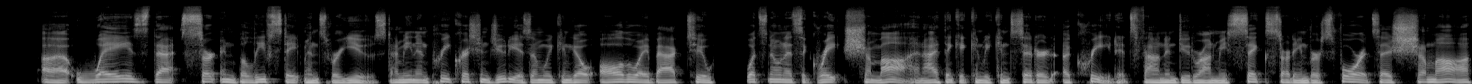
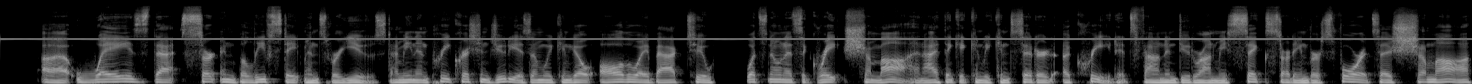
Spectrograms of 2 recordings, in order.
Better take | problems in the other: first | high-pitched whine; loud; throughout; 3.5 kHz, 9 dB below the speech

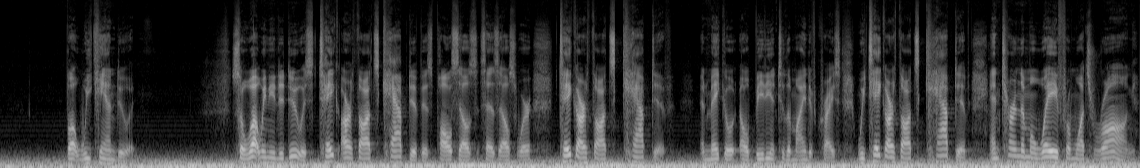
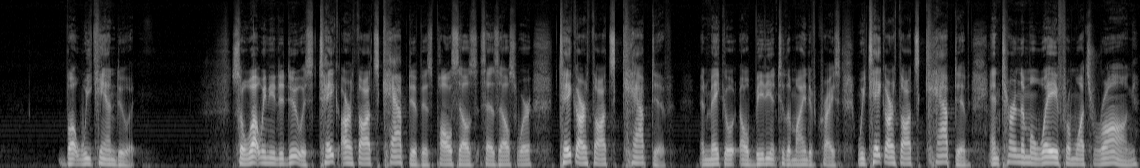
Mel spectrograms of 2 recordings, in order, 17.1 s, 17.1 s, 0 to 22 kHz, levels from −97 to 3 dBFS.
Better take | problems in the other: second | low rumble; noticeable; throughout; 20 dB below the speech

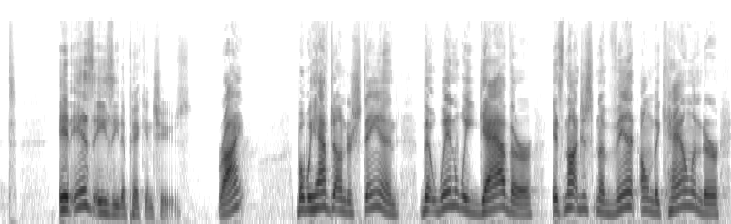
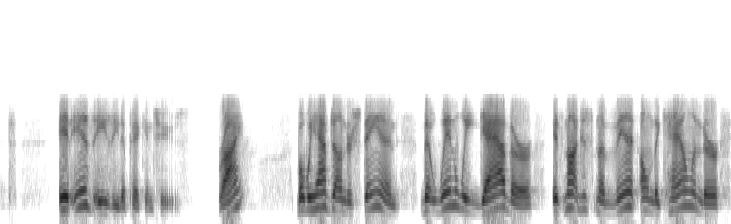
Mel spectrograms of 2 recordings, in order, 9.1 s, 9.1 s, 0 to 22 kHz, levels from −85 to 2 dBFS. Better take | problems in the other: first | phone-call audio

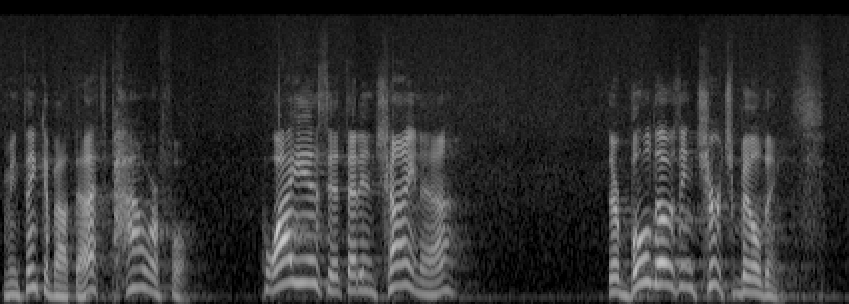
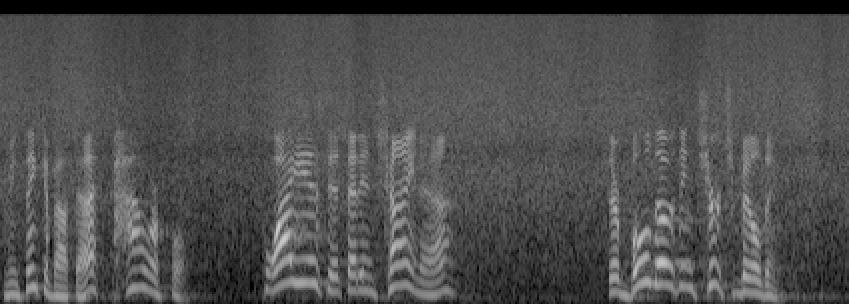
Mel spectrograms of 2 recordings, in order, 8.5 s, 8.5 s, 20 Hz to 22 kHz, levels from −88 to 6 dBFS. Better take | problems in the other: first | hiss; loud; throughout; 7 dB below the speech; faint in the first

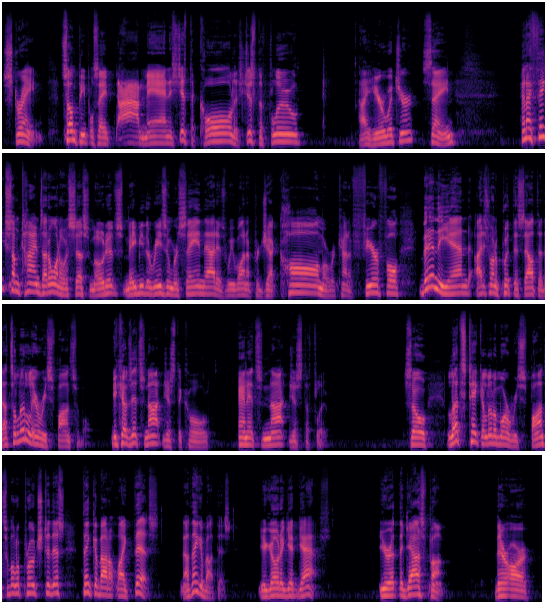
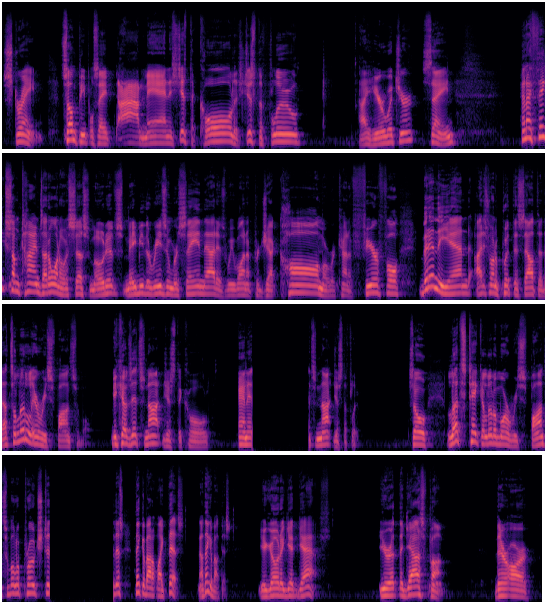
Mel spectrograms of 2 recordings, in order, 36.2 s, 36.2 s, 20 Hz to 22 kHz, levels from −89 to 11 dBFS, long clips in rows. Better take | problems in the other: first | audio freezing; at 22 s for 1 s and at 28 s for 1 s

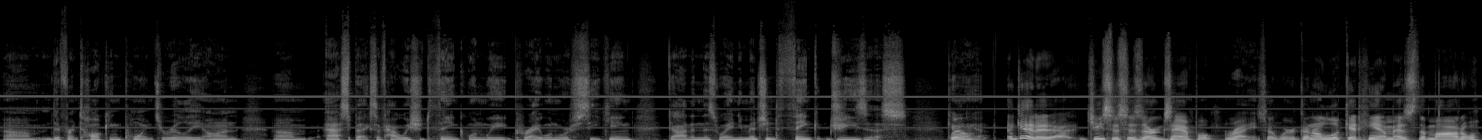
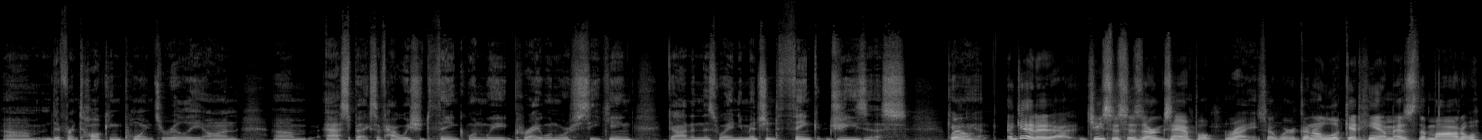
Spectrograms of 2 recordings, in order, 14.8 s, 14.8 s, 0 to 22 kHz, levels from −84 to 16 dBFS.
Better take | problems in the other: second | high-pitched whine; faint; throughout; 7 kHz, 20 dB below the speech

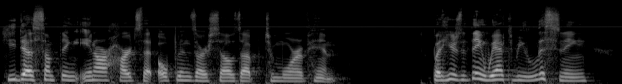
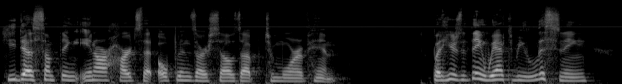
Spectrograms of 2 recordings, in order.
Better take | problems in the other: neither | high-pitched whine; faint; throughout; 6 kHz, 30 dB below the speech; the same in both

